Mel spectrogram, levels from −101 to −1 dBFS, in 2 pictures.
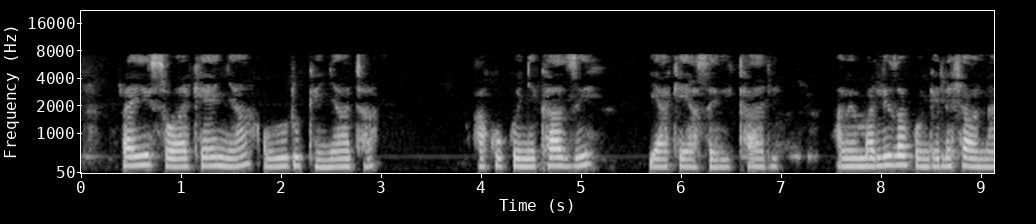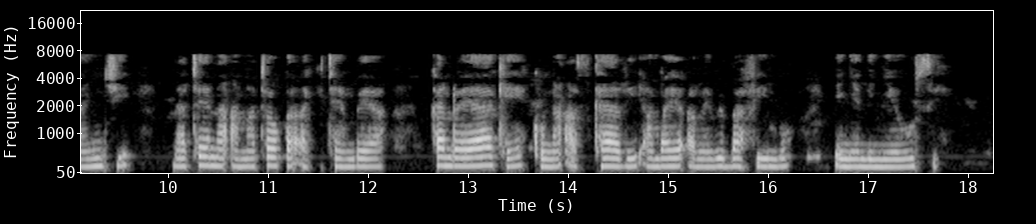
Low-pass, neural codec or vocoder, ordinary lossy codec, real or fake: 7.2 kHz; none; MP3, 48 kbps; real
